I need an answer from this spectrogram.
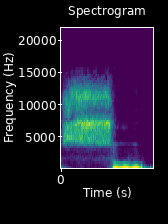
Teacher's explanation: سین کو باریک سیٹی سے، اور یہ واو مدہ ہے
